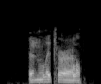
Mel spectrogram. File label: "unliteral", English; adjectives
